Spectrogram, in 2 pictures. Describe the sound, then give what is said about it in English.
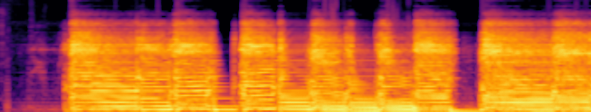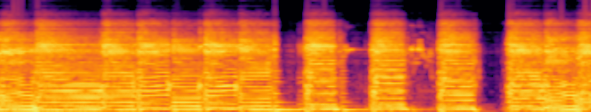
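A Stratocaster-style electric guitar plays through a pedal with its gain cranked, giving a tweety small-amp breakup distortion. Loud, gritty chords ring in phrases broken by several brief stops. “But also you can crank the gain and it does kind of a cool tweety small amp sort of breakup simulator. It sounds like this.”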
